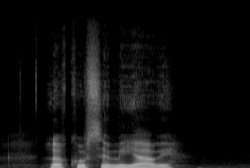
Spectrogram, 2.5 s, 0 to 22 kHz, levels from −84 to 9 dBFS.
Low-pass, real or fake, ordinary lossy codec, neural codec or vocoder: 19.8 kHz; fake; none; autoencoder, 48 kHz, 32 numbers a frame, DAC-VAE, trained on Japanese speech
